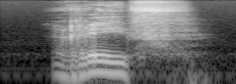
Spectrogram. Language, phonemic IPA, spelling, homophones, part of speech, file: Dutch, /reːf/, rave, reef / reve, noun / verb, Nl-rave.ogg
- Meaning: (noun) rave (electronic dance party); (verb) inflection of raven: 1. first-person singular present indicative 2. second-person singular present indicative 3. imperative 4. singular present subjunctive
